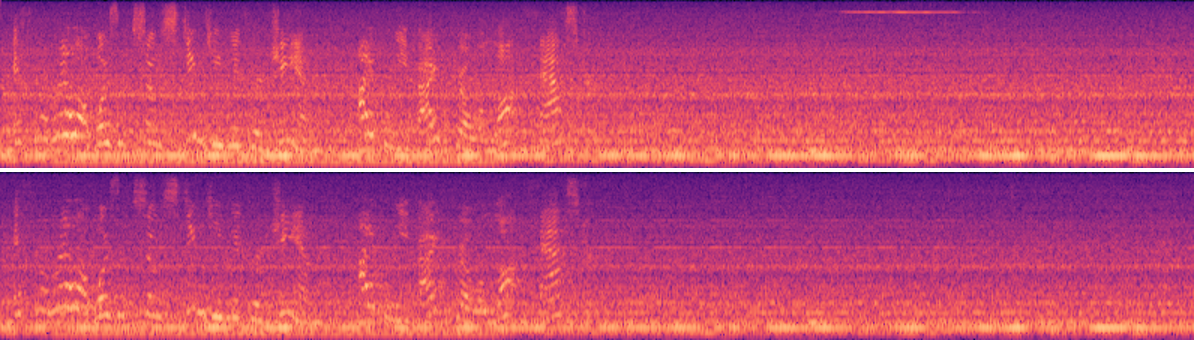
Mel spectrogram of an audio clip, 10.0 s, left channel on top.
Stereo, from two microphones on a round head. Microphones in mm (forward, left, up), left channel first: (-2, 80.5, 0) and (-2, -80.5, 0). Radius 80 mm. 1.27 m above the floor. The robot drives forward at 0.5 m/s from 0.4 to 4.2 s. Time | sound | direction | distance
0.1 | a woman speaking | 80° left | 2.5 m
